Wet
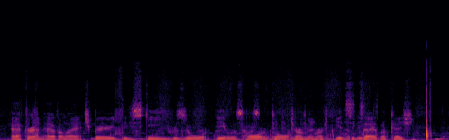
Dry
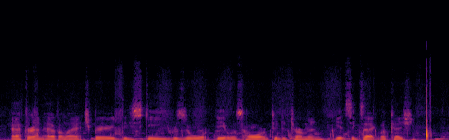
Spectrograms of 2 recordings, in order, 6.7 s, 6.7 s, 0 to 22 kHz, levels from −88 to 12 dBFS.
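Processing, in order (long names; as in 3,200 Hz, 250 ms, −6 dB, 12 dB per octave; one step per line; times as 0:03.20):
0:03.41–0:05.66: delay that plays each chunk backwards 305 ms, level −5 dB
level −5.5 dB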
